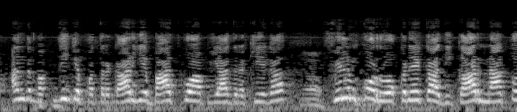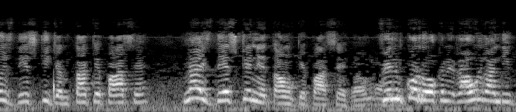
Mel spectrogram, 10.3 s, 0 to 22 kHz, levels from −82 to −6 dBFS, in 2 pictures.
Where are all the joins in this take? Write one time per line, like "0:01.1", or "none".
none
